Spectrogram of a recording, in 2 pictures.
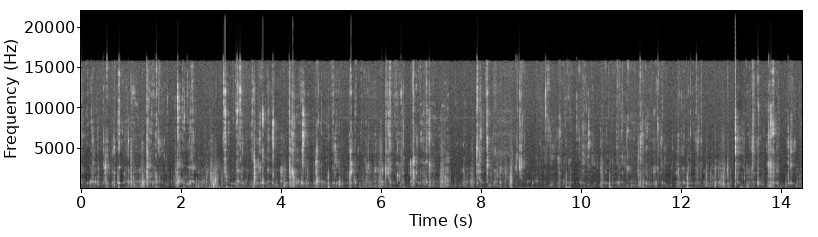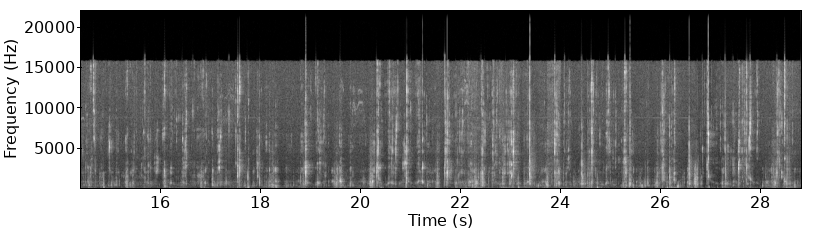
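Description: Close-miked chewing of teeth-shaped gummy jelly candies: a continuous, dense run of small wet clicks from the mouth as the gummies are chewed.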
